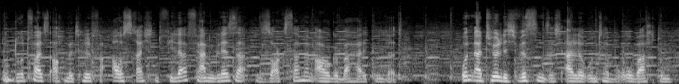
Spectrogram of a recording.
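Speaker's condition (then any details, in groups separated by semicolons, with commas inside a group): No condition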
